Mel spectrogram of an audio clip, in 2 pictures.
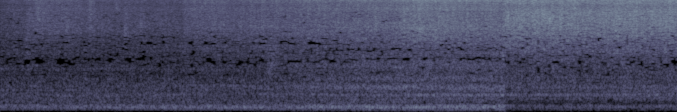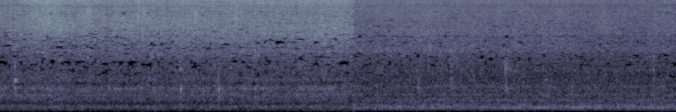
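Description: Chopped beetroot frying in hot oil in a pan: a steady sizzle that grows louder, is loudest around the middle, and drops suddenly a few seconds before the end.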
